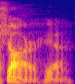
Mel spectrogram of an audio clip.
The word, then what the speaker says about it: Char: Char, yeah. – Char. – It's C-H-A-R, but it's pronounced Char. – Right, because Charlotte.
